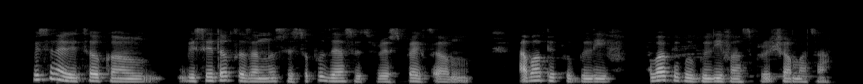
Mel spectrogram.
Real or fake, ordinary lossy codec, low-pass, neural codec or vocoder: real; none; 5.4 kHz; none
